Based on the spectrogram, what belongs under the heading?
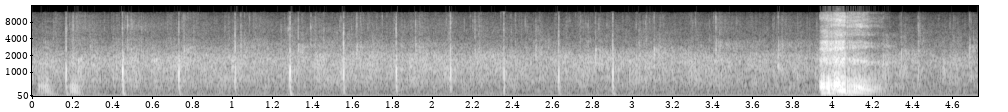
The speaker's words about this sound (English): So let's give all spouses of public servants a round of applause.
